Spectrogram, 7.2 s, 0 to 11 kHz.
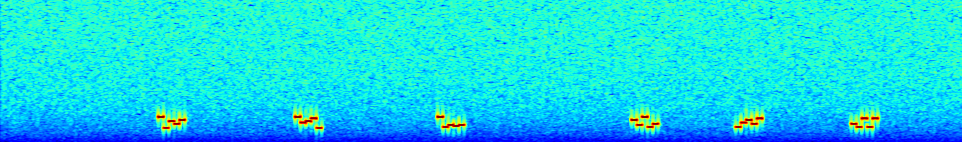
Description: Five-tone selective call (EEA), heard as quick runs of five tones, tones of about 40 ms. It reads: 01758 06791 02434 84025 26859 52929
